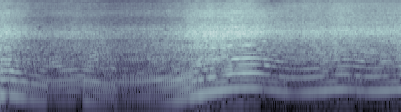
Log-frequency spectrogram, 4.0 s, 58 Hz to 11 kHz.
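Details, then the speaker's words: TVS Apache RTR 180/160 single-cylinder, after repair of an electrical current problem: it runs with a steady buzz, rising and falling smoothly with the throttle; running normally. A welding fix to prevent a further short is still pending. "तो bike start हो चुकी है।"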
